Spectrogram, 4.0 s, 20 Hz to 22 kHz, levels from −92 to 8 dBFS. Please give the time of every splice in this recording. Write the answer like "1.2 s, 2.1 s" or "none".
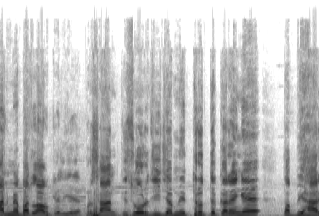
1.1 s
